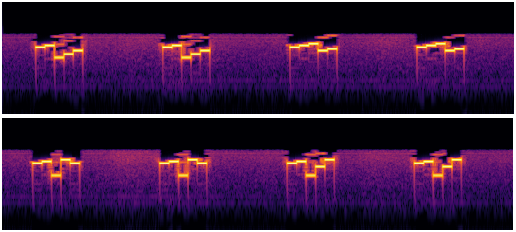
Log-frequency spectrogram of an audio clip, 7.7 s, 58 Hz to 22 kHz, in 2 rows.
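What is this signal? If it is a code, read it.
Five-tone selective call (ZVEI), heard as quick runs of five tones, tones of about 70 ms. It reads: 89246 89246 89067 89067 89108 89108 89160 89160
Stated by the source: Five-tone ZVEI selective call 89072, received via SDR.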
